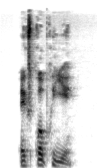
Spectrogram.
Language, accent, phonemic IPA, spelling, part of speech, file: French, France, /ɛk.spʁɔ.pʁi.je/, exproprier, verb, LL-Q150 (fra)-exproprier.wav
- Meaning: to expropriate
